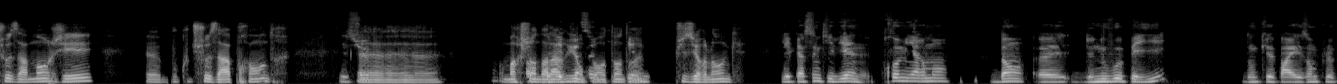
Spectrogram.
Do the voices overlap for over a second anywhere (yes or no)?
yes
